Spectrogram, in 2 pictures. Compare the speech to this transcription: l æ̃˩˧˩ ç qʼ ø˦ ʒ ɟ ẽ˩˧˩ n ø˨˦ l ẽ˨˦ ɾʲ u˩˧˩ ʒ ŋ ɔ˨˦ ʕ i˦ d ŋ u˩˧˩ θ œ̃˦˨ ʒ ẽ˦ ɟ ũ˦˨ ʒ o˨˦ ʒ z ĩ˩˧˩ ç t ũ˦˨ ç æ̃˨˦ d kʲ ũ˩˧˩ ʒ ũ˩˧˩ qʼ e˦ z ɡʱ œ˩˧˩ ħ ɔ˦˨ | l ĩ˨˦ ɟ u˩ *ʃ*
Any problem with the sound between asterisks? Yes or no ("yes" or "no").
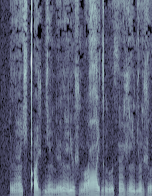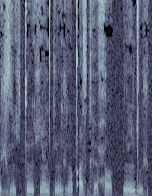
yes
